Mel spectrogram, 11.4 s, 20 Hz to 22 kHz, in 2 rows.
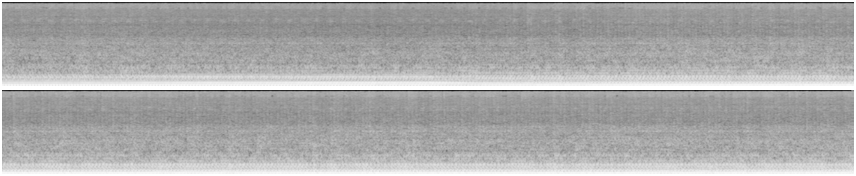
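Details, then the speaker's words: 1998 Mitsubishi Eclipse GS Spyder 2.4L SOHC before its cat-back exhaust install: loud, deep, blatty exhaust drone dropping from a rev to a heavy idle, from a muffler with a cut-out square and punched or rusted-through holes. "I'm going to get in and crank it up let you guys hear what it sounds like and it sounds pretty bad because it's actually the reason I'm replacing it"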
